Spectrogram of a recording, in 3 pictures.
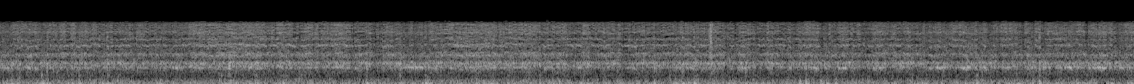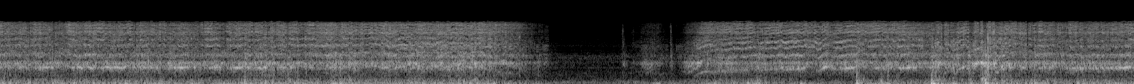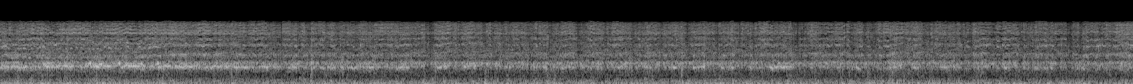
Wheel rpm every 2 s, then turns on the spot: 210, 210, 210, 210, 210, 210, 210, 210, 80, 120, 220, 210, 210, 220, 220, 220, 220.
none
